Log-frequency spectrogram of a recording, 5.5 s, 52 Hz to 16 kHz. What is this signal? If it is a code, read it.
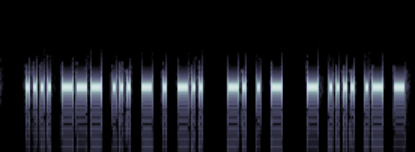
Morse code, heard as a keyed tone, about 25 wpm, 600 Hz. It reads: HOSTED NET THAT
